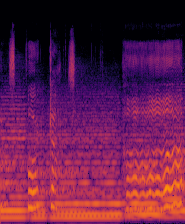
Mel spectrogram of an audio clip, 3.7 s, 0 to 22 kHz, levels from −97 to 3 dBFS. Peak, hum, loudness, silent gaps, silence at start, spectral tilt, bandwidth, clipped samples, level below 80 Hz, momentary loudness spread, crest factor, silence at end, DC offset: -12 dBFS; none; -29 LUFS; none; 0 s; -6 dB/octave; 11.5 kHz; under 0.1%; -82 dBFS; 8 LU; 16 dB; 0 s; under 0.1%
